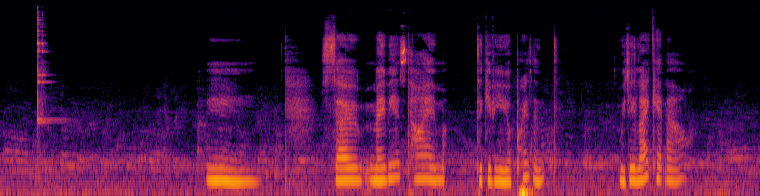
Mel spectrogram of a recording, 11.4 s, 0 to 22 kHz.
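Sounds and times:
low murmur of room noise: 0.0 - 11.3
drinking glasses clinking in a birthday toast at a restaurant: 0.6 - 1.1
speech: 3.1 - 3.4, 5.0 - 8.4, 9.3 - 10.4.

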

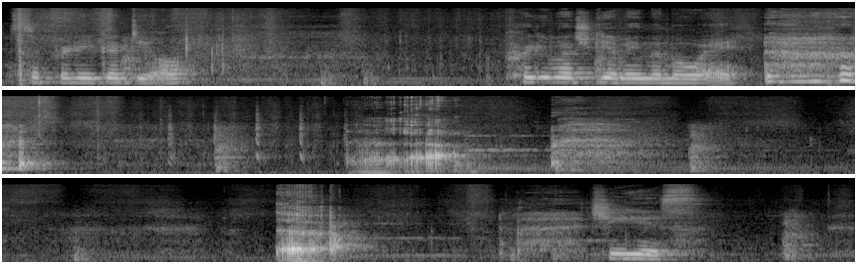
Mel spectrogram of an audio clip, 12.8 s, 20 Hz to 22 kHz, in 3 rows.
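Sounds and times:
speech: 0.2 - 1.2, 2.6 - 4.6, 11.6 - 12.1
person burping: 6.0 - 6.7, 9.9 - 10.4.

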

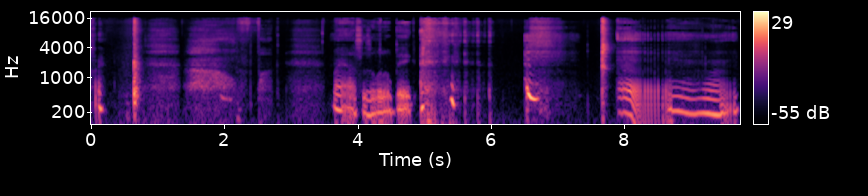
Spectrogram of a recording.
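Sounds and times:
speech: 0.0 - 0.3, 3.6 - 5.7, 7.9 - 9.7
hand slapping bare skin: 0.6 - 0.8, 7.6 - 7.9.

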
